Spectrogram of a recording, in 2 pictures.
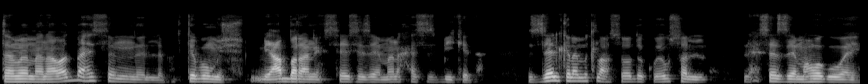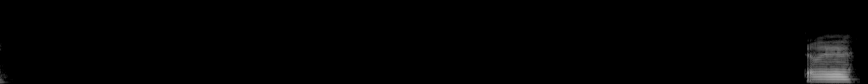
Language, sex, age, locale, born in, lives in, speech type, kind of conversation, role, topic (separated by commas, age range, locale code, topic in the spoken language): Arabic, male, 45-49, ar-EG, Egypt, Egypt, read, expert-assistant, asker, إزاي أقدر أطور مهاراتي في كتابة الشعر؟ إيه أهم التكنيكات اللي ممكن أبتدي بيها؟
